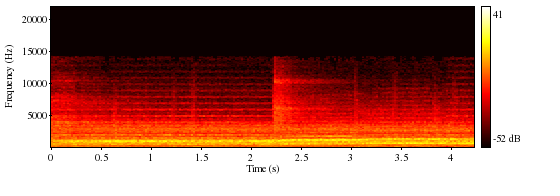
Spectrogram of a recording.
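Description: Opening theme song of a television drama: sung melody over orchestral backing, with a long held vocal note that rises slightly in pitch about halfway through.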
